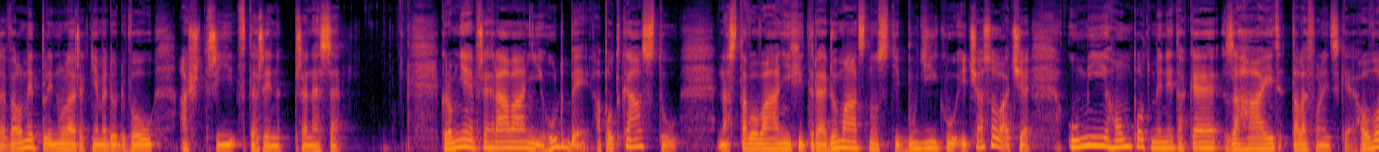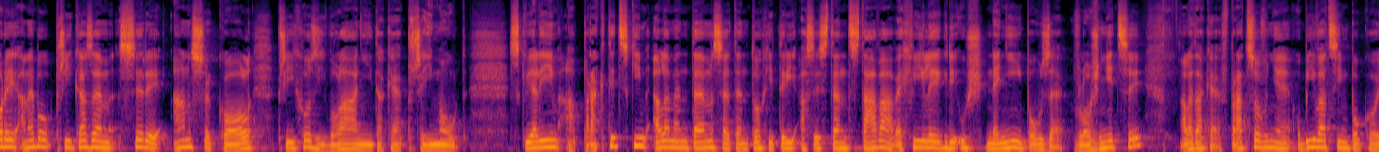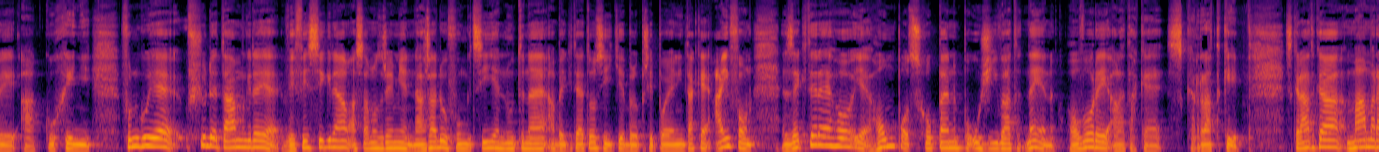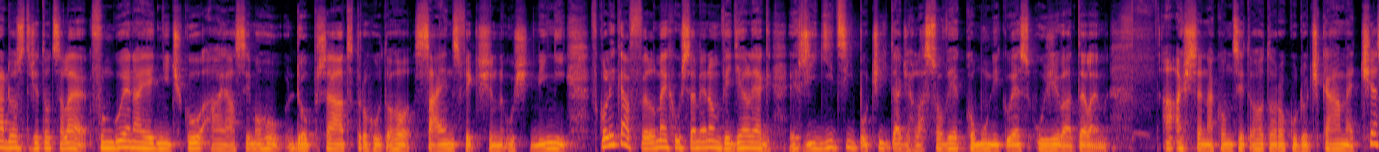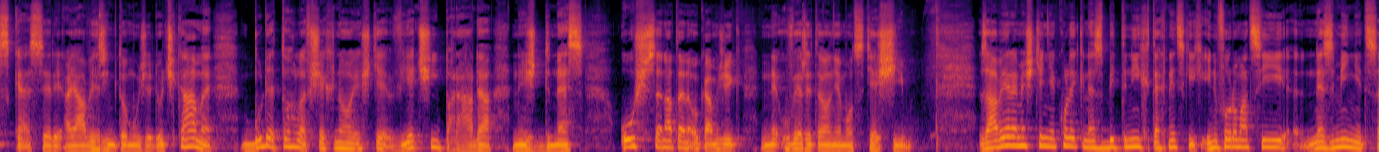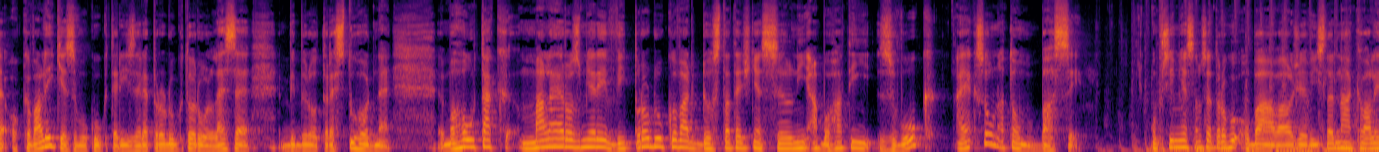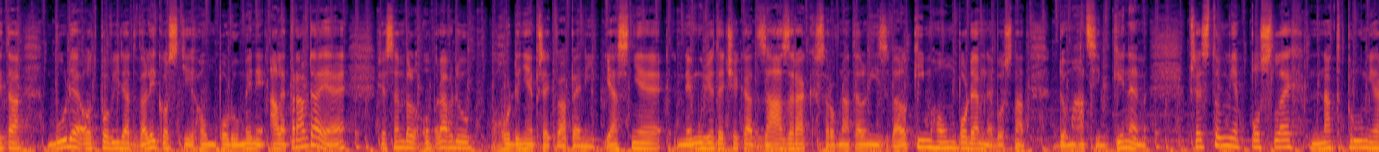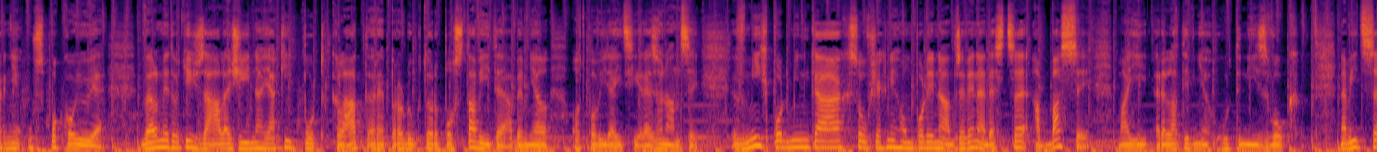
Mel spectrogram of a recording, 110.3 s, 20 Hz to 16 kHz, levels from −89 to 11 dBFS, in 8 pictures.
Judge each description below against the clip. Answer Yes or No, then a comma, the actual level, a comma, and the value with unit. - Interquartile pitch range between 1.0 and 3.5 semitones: No, average, 4.5 semitones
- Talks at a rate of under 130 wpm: No, average, 145 wpm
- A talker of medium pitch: No, low, 125 Hz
